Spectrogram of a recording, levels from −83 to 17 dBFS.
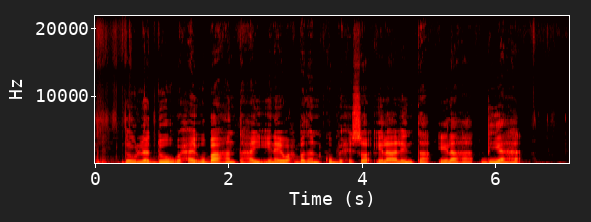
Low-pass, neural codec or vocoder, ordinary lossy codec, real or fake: none; none; none; real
